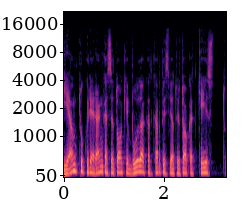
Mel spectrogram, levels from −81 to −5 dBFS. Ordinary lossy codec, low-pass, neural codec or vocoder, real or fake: MP3, 96 kbps; 14.4 kHz; none; real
